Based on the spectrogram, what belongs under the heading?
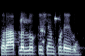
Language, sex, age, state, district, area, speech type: Marathi, male, 18-30, Maharashtra, Jalna, urban, conversation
